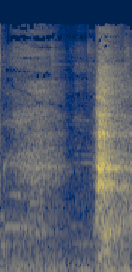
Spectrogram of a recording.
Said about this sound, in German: Da muss ich einmal atmen, weil Es ist wirklich unglaublich schön hier.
